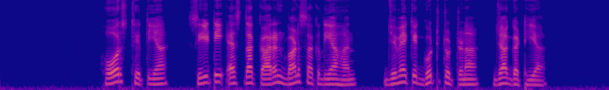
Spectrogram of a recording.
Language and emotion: Punjabi, neutral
